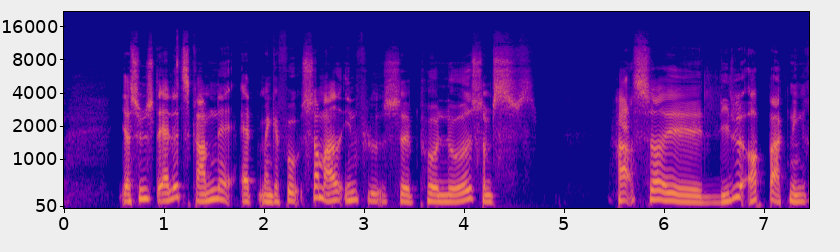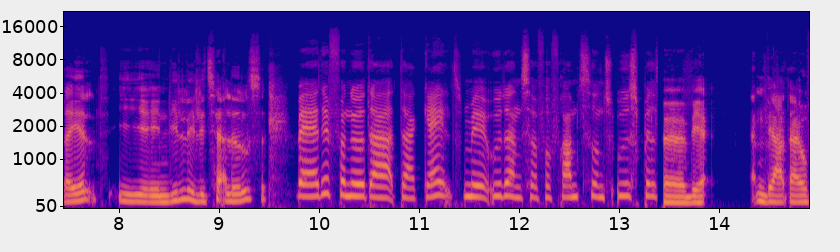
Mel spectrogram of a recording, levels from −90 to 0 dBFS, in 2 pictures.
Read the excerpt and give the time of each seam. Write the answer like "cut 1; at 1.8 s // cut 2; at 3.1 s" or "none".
cut 1; at 13.4 s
